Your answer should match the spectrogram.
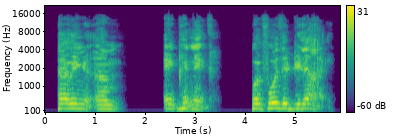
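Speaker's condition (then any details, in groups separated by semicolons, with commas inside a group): Cerebral palsy; spastic type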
